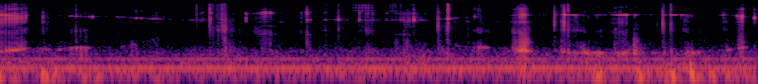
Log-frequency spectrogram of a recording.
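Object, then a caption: Glass jar with water. Long nails tap and scratch the side of a clear glass mason jar that is partly filled with water and held tilted. Quiet, sharp clicks and scraping strokes sound over a steady low hum, with bright, thin ringing tones that slide and linger briefly after each touch.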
